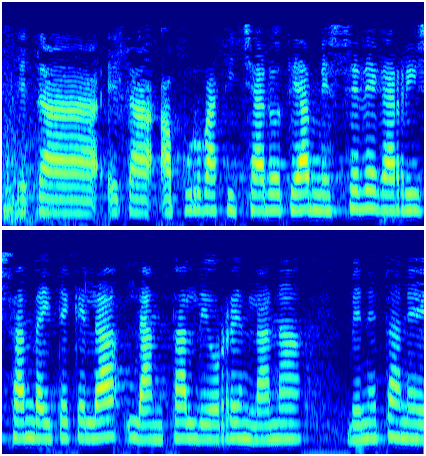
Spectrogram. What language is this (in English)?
Basque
